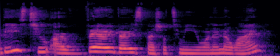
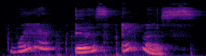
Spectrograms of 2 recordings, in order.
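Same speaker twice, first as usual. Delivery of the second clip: worried animals; 6 semitones higher, slower than usual. Acted. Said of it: "the animals wondered".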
